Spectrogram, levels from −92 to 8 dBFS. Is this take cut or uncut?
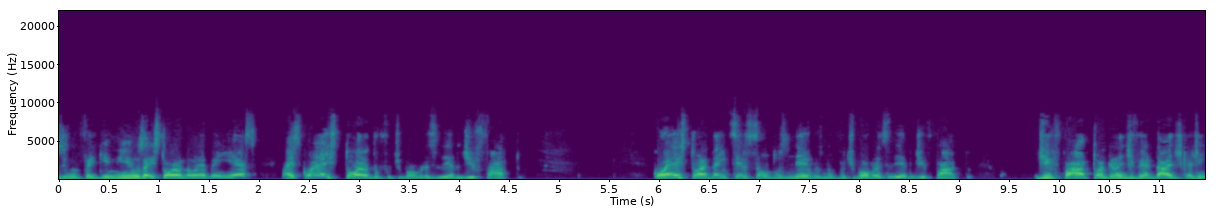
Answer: uncut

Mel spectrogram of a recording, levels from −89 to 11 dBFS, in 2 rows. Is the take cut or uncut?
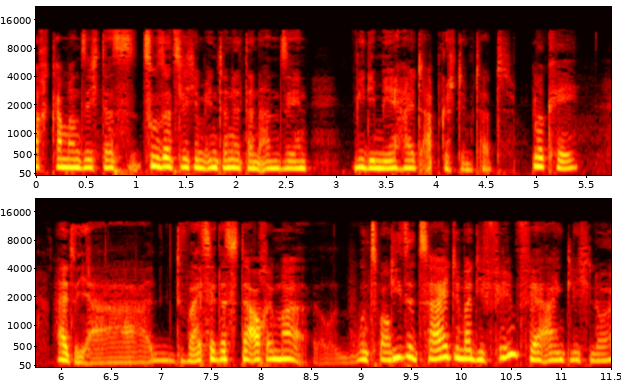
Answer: cut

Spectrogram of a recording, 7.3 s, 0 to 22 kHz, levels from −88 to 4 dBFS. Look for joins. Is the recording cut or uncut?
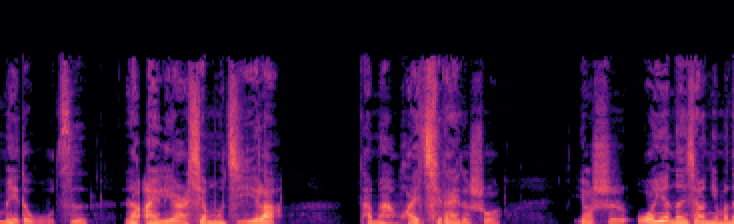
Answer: uncut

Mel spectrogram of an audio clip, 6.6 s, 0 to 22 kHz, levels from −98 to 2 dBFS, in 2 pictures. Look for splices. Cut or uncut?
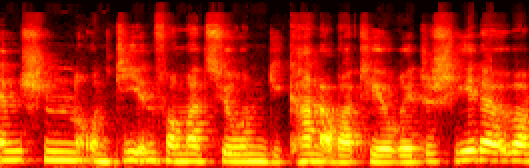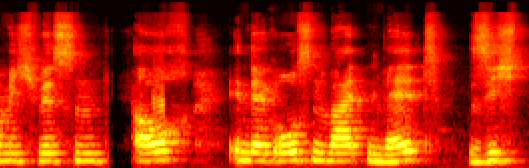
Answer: cut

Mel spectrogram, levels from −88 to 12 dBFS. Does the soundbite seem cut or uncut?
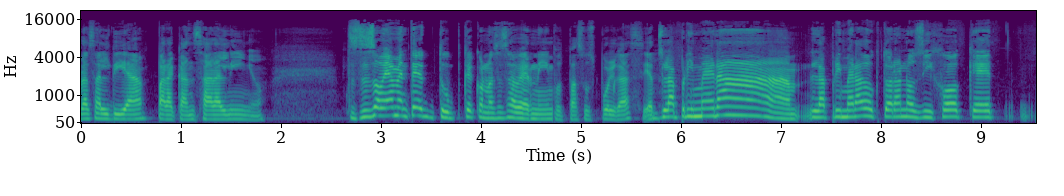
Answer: cut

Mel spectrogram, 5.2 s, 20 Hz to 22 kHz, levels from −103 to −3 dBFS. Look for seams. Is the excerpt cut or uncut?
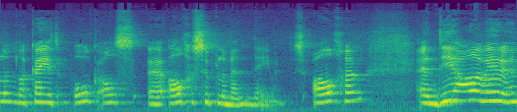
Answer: cut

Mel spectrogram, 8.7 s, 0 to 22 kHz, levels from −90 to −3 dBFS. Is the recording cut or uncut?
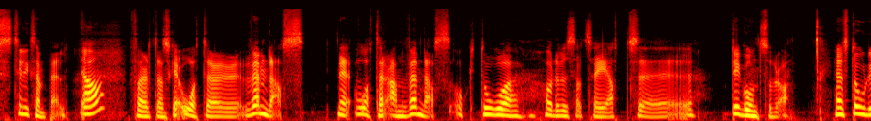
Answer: cut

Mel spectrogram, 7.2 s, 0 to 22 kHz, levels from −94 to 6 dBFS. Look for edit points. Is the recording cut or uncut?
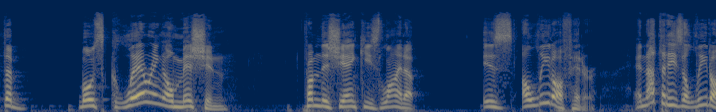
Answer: uncut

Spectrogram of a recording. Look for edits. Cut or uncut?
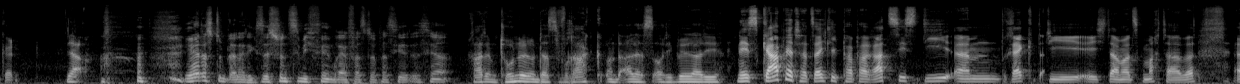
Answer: cut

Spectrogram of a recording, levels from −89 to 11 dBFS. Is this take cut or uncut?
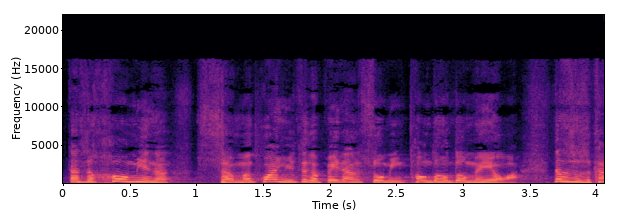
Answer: uncut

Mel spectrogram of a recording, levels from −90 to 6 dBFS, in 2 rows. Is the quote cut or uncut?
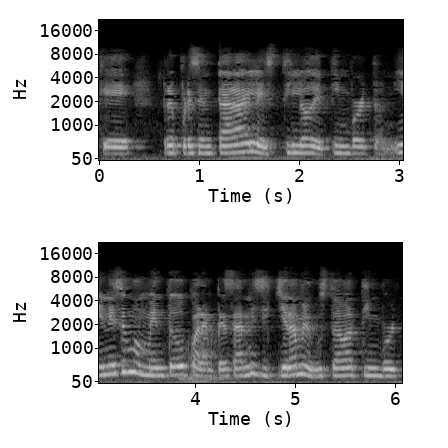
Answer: uncut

